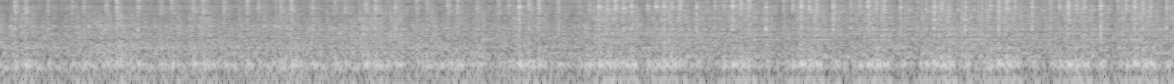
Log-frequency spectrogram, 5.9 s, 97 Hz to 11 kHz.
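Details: 1969 Mustang body on a 2.3L engine with new hybrid HEI ignition and NOS distributor, just after startup: steady, even idle with a smooth low pulse and no knocks or misses; healthy engine, oil pressure 69 psi.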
